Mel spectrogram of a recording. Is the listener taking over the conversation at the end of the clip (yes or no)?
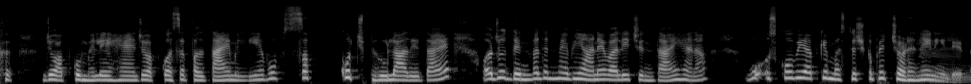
yes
